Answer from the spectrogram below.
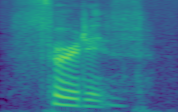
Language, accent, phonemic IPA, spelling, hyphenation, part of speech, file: English, General American, /ˈfɝtɪv/, furtive, furt‧ive, adjective, En-us-furtive.ogg
- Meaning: 1. Of a thing: done with evasive or guilty secrecy 2. Of a thing: that has been acquired by theft; stolen; also (generally) taken stealthily 3. Of a person or an animal: sly, stealthy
